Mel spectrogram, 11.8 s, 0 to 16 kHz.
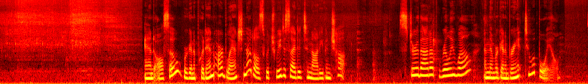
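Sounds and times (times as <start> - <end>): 
vegetable stock poured into a soup pot with rice and dandelion greens: 0.0 - 2.7
speech: 2.9 - 7.0, 8.0 - 11.7.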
